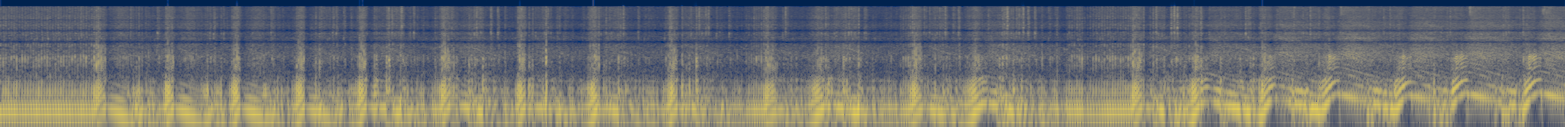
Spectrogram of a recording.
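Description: A motorcycle engine revs up and down again and again, loud and close.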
